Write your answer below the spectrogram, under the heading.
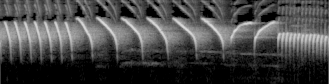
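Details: Belgian canary song with rapid descending whistled notes that slow into longer swooping slurs, finishing in a quick, steady rattling trill.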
